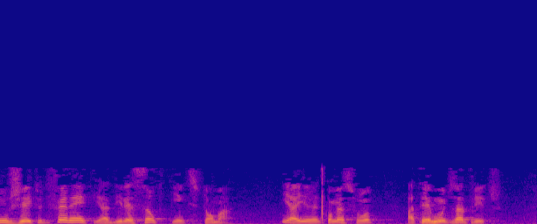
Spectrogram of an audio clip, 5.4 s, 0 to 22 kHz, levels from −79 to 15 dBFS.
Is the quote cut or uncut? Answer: uncut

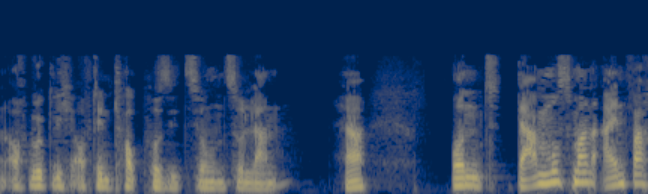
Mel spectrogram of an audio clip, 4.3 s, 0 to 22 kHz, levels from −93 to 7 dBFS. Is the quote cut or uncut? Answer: uncut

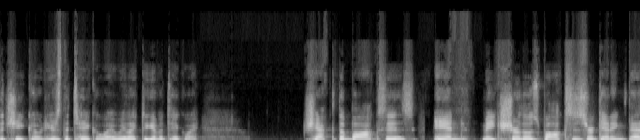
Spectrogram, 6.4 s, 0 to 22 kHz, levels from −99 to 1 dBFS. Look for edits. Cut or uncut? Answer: cut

